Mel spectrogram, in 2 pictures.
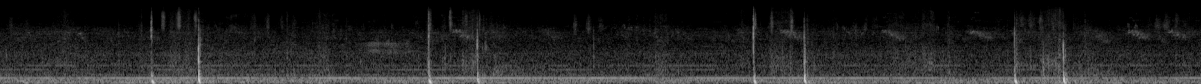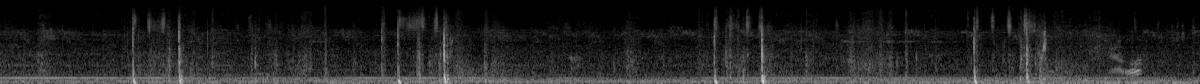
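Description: A football kicked, then the ball meeting a goalkeeper's gloves about half a second later, the pair repeating every two to three seconds, eight times in all.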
